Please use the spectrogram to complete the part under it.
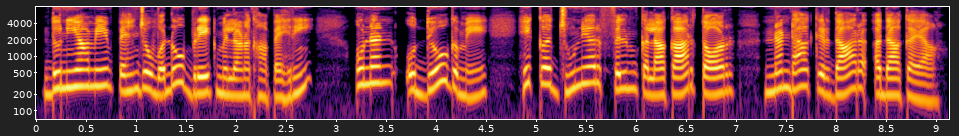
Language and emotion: Sindhi, neutral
